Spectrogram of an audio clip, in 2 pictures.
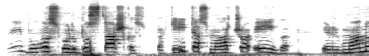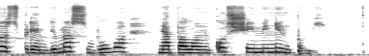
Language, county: Lithuanian, Klaipėda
